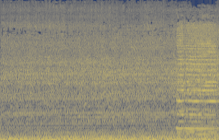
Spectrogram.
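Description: Vehicle horn blowing once for about a second, starting about three and a half seconds in, over a steady low vehicle rumble.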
